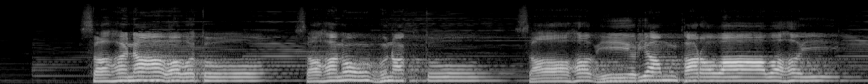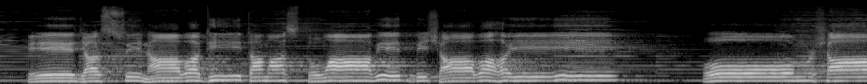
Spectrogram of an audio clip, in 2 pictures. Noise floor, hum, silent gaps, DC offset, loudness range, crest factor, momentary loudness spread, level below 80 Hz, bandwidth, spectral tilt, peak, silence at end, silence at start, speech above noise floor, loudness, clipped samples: -50 dBFS; none; none; under 0.1%; 4 LU; 16 dB; 12 LU; -66 dBFS; 15 kHz; -6.5 dB/octave; -2 dBFS; 0 s; 0.85 s; 33 dB; -18 LUFS; under 0.1%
